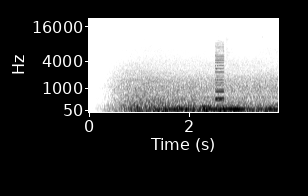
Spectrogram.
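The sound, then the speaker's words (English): Traffic roars steadily at the busy intersection of Comm Ave and St. Paul Street in Boston, fading in at the start, with one short car horn toot partway through. “The southwest corner of the intersection of Comm Ave and St. Paul Street is a busy place.”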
